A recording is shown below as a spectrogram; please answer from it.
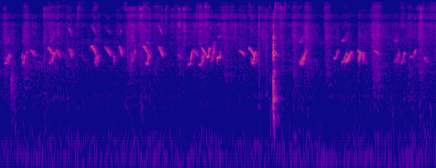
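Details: A brood of hybrid chicks chirping: high, piercing, slightly falling peeps in busy overlapping groups, one loud click near the middle, soft hum underneath.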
